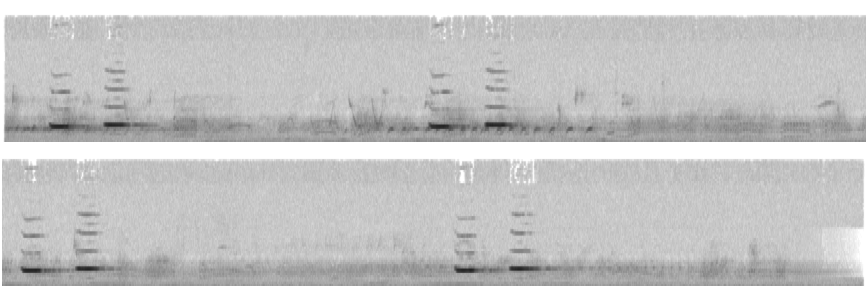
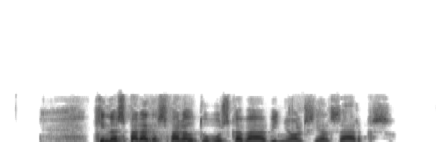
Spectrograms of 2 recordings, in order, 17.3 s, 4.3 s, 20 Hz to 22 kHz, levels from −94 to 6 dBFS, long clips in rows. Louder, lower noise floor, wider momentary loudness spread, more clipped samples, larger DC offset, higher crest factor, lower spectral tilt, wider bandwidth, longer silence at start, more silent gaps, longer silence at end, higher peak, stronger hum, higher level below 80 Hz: first, -13 LUFS vs -17 LUFS; first, -51 dBFS vs -39 dBFS; first, 26 LU vs 14 LU; neither; neither; about the same, 16 dB vs 18 dB; second, 1.5 dB/octave vs -4.5 dB/octave; first, over 20 kHz vs 7.8 kHz; second, 0.25 s vs 0.6 s; neither; first, 3.25 s vs 0.5 s; second, -4 dBFS vs 0 dBFS; neither; first, -54 dBFS vs -60 dBFS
